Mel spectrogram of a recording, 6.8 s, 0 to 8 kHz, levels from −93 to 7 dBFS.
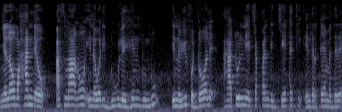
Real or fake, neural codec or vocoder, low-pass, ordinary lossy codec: real; none; 7.2 kHz; AAC, 48 kbps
